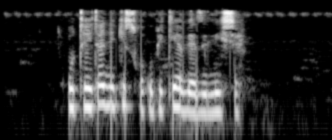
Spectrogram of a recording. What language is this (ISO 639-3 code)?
swa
